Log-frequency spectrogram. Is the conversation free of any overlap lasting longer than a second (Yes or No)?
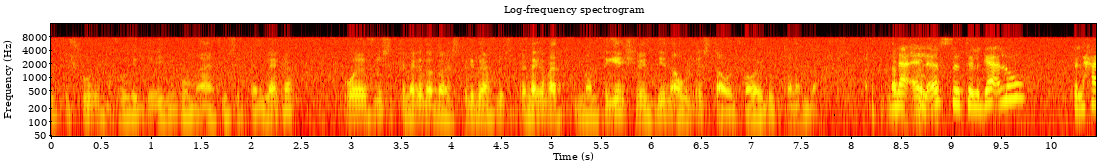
Yes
